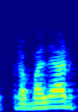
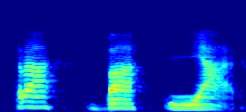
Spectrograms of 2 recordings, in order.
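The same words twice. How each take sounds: First: Said in the usual way. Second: "Trabalhar" very slowly in three pieces, tra-ba-lhar; three mouth movements. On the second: Shown as a demonstration. Teacher showing three mouth movements, "Trabalhar" syllable by syllable. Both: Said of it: "Três movimentos de boca".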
